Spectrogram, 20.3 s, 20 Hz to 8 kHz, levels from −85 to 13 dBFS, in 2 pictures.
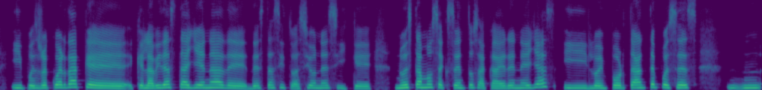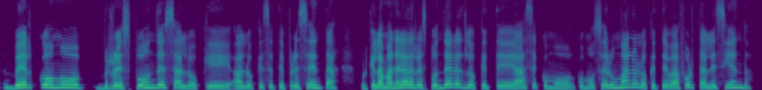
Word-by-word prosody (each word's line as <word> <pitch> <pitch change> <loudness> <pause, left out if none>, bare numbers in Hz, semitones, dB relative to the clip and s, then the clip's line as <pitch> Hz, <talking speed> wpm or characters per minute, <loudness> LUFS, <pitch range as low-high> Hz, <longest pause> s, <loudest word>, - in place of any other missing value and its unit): y 230 -1 -3
pues 220 0 -1
recuerda 255 +5 +2
que 220 -7 +1
que 225 - 0
la 220 -1 +3
vida 240 +4 +3
está 265 -1 +1
llena 250 +1 +1
de 215 -3 -1
de 205 +2 -2
estas 240 +3 -5
situaciones 225 -1 -5
y 205 -3 -9
que 195 -1 -4 0.3
no 225 +1 +1
estamos 270 +1 +2
exentos 235 +1 -2
a 210 -3 -2
caer 210 0 -2
en 225 0 -2
ellas. 290 +9 -1
Y 220 -2 -4
lo 215 +1 0
importante, 235 +4 0
pues, 255 -3 0
es, 245 +2 +1 0.4
mm 230 0 -3
mm, - - -4
ver 245 +5 +5
cómo 265 -2 +5 0.2
respondes 240 +4 +2
a 220 -1 +1
lo 205 -1 -3
que 200 -2 -3
a 200 - -1
lo 210 +1 -4
que 210 +1 -7
se 210 0 -4
te 205 0 -5
presenta, 215 0 -2 0.3
porque 215 +3 -2
la 225 -1 +6
manera 240 +4 +5
de 260 - +5
responder 240 +3 +1
es 285 -2 +2
lo 240 -1 0
que 225 -2 -3
te 205 0 -4
hace 225 +4 -2
como 205 -5 -8
como 205 +2 -6
ser 240 +2 -1
humano, 285 +4 +1
lo 250 -4 -2
que 225 - -1
te 225 +1 -3
va 230 +1 +2
fortaleciendo. 255 0 -2
230 Hz, 175 wpm, -22 LUFS, 215-255 Hz, 0.4 s, la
